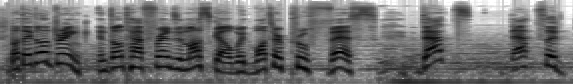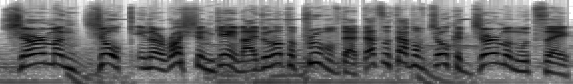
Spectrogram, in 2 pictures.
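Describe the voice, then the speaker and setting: Animated, high-pitched man doing incredulous game commentary. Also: unhurried, soft background music. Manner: incredulous, animated, mocking reactions. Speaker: video game streamer. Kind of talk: gameplay commentary, reading visual novel text aloud and reacting.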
